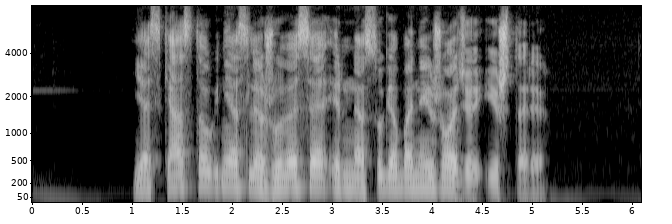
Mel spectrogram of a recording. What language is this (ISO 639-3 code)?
lit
